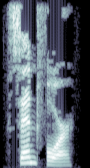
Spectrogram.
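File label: "send for", English, British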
